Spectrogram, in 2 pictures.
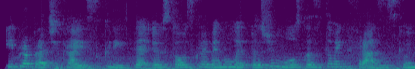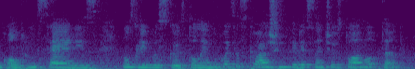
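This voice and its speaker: A woman, briskly explaining her writing practice in a casual vlog. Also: high-pitched, background noise. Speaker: language-learning host. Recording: roomy, distant from mic.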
